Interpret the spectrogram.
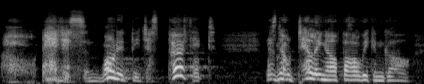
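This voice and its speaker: An actress playing an ambitious, scheming young stage star in an old radio drama, speaking theatrically with a poised surface. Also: female voice, mid-range voice, lively intonation, moderate pace, slightly rough, in a large hall. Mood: elated, confiding. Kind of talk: 1950s radio drama acting.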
